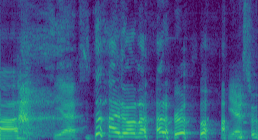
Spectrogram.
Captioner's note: laughing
